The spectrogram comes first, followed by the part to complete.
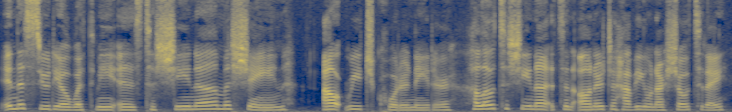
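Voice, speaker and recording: A woman hosts a radio talk show from the studio, her voice smooth and clear at a mid pitch. She encourages her guest with frequent mm-hmms. The sound is close and dry. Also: normal speed, no room sound. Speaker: radio host. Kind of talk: radio interview.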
